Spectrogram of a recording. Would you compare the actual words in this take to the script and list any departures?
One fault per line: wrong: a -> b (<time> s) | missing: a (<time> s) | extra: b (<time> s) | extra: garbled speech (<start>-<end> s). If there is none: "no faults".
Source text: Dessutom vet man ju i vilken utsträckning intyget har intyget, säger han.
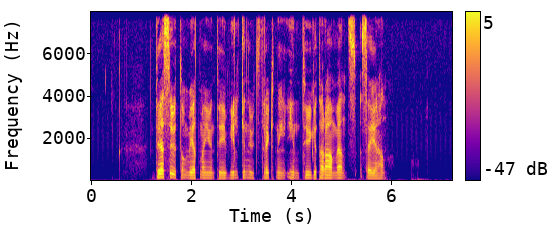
extra: inte (2.4 s)
wrong: intyget -> använts (4.7 s)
